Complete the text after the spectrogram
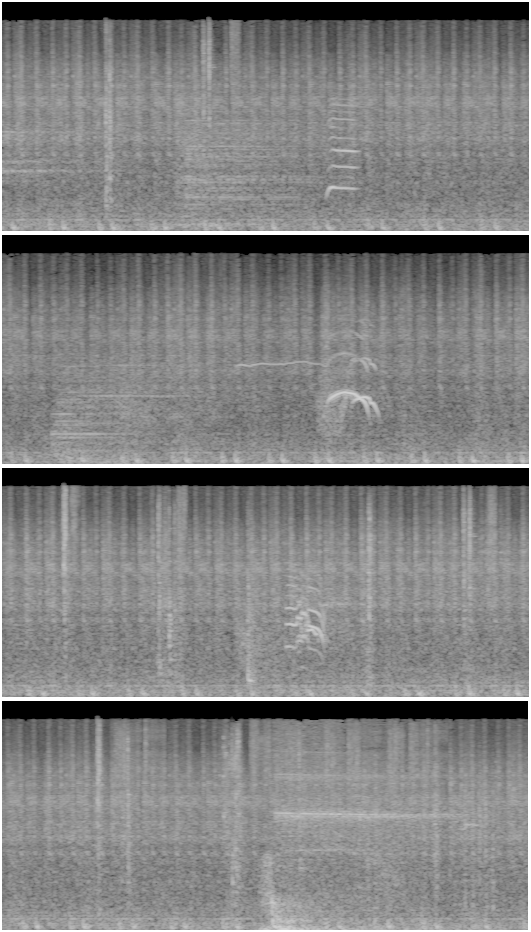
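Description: Metal parts of an engine clank and rattle as they are worked on.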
